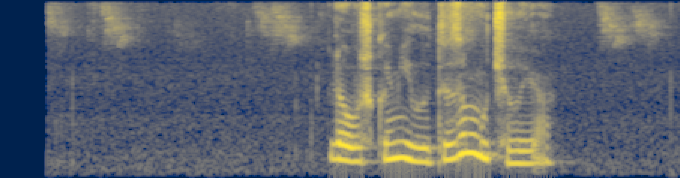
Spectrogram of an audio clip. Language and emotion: Russian, neutral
